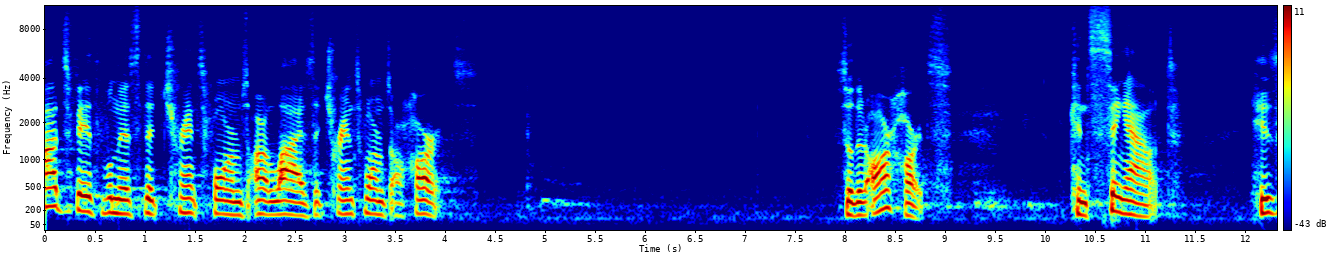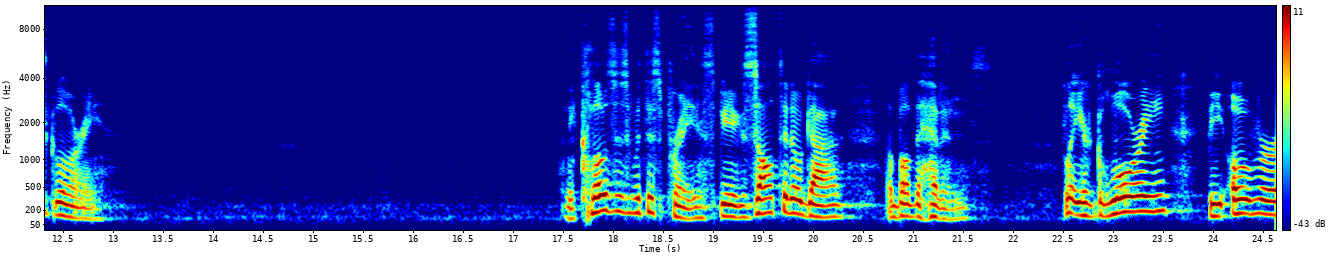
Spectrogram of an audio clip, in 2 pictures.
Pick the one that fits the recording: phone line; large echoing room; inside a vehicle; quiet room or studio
large echoing room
